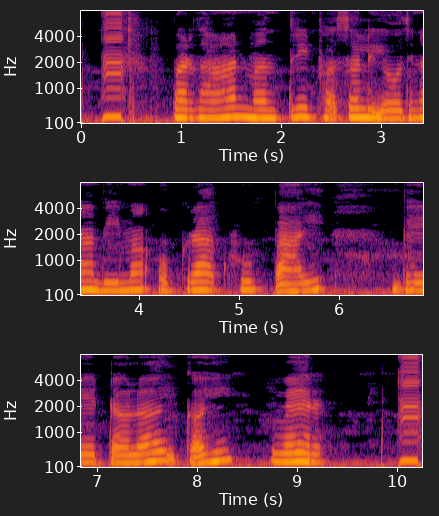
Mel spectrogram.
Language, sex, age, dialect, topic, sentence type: Maithili, male, 31-35, Bajjika, agriculture, statement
